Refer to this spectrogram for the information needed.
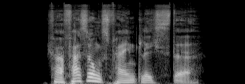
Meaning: inflection of verfassungsfeindlich: 1. strong/mixed nominative/accusative feminine singular superlative degree 2. strong nominative/accusative plural superlative degree
- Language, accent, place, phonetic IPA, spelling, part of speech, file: German, Germany, Berlin, [fɛɐ̯ˈfasʊŋsˌfaɪ̯ntlɪçstə], verfassungsfeindlichste, adjective, De-verfassungsfeindlichste.ogg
